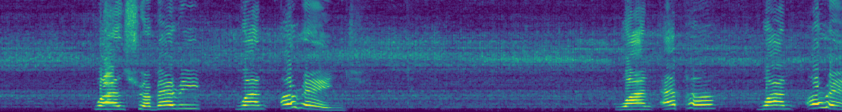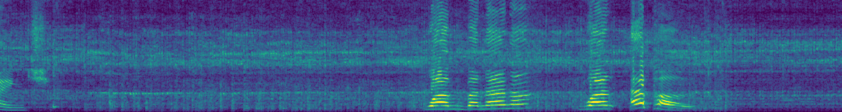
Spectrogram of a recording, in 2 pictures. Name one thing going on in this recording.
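A toy blender plays short, cheerful electronic tunes in bursts.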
